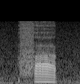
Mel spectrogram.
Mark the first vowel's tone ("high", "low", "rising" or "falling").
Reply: low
